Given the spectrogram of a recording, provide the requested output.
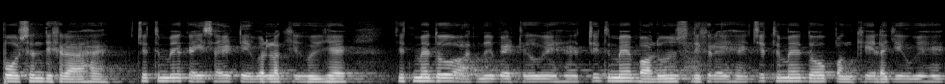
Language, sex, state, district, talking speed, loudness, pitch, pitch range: Hindi, male, Madhya Pradesh, Dhar, 205 wpm, -17 LUFS, 135 Hz, 130-145 Hz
